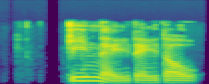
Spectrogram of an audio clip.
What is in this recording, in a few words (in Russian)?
Гонконгский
